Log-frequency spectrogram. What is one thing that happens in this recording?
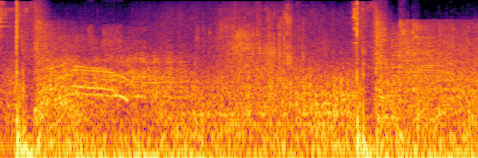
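Sharp impacts crack.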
